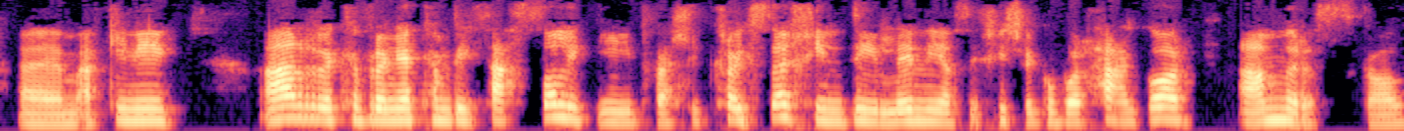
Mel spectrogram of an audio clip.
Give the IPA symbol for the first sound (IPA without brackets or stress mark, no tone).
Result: əː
